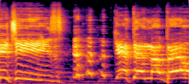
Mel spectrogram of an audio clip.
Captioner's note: scottish accent intensifies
